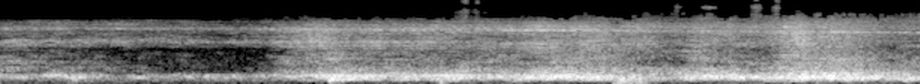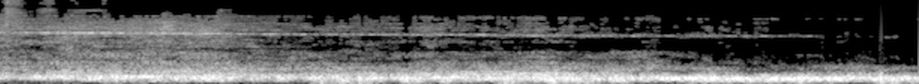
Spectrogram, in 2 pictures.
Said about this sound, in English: Oh, there's another loud plane.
